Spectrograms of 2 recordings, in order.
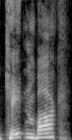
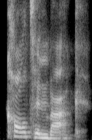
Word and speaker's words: Kaltenbach: Did I say it right? Katenbach? Nah, not really, but that's okay. I'll answer to anything. What is it? Tell me what it is. Kaltenbach. Oh, that's an L.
